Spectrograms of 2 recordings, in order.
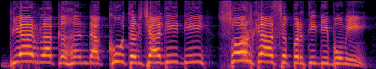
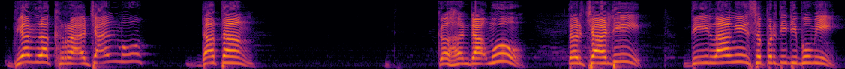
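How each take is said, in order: First: Slow shouted demand, turning the prayer around; mock religious demand. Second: Slow, solemn prayer voice, each phrase set apart. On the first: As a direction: boom it out like a self-willed religious man. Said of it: "Tetapi agamawi". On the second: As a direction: pray it slowly and reverently, as it is meant. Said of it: "langsung dikatakan". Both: Shown as a demonstration.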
